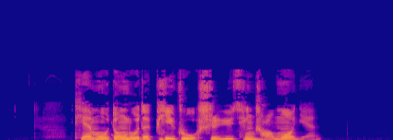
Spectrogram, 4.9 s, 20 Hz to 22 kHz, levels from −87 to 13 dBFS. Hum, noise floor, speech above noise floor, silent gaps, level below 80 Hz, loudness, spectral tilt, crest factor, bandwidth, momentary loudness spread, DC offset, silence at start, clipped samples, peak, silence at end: none; -81 dBFS; 64 dB; none; -58 dBFS; -17 LUFS; -5 dB/octave; 18 dB; 11.5 kHz; 8 LU; under 0.1%; 0.95 s; under 0.1%; -2 dBFS; 1 s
